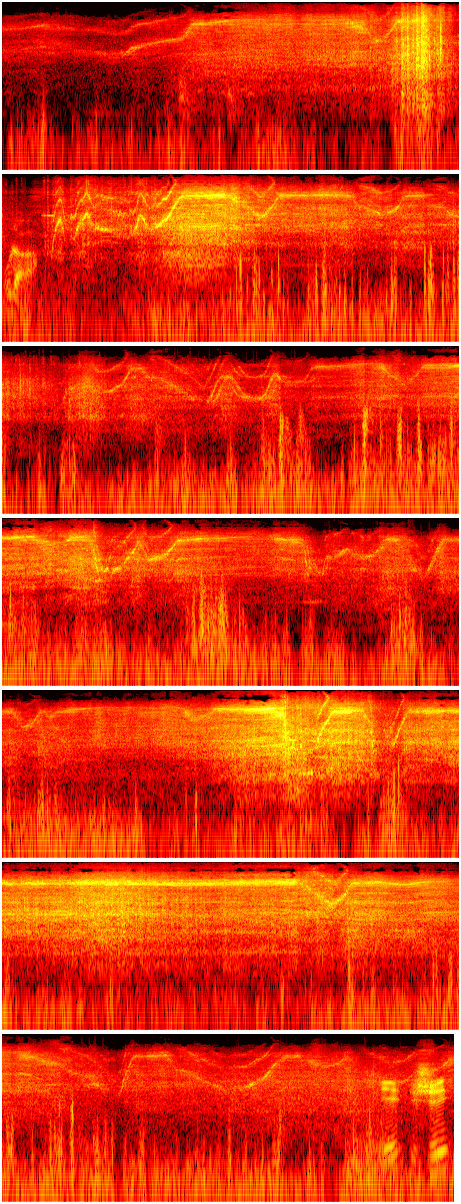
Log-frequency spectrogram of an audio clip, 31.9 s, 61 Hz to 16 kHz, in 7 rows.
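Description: Brushless electric motor of a Team Associated Apex2 Hoonitruck RC car whining, its pitch rising and falling over and over as the throttle is worked. Heavy wind rumble on the microphone runs underneath.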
